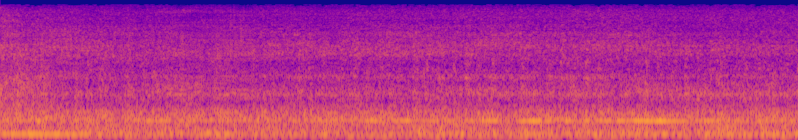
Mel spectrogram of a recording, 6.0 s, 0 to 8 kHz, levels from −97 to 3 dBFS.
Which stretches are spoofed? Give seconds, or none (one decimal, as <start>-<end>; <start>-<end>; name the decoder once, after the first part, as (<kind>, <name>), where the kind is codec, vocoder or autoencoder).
1.3-1.9 (codec, SNAC)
